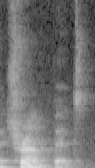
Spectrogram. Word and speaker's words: trumpet: t significa trompete e cuidado também que esse U tem som de a nasalada também então é trumpet trumpet e a próxima palavra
